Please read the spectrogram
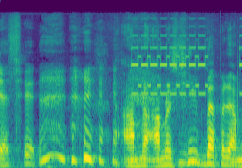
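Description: Electronic telephone ringing, a rapidly pulsing high tone, starting about two-thirds of the way in over ongoing speech: an incoming call on the studio phone-in line.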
